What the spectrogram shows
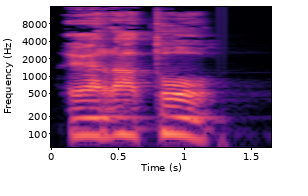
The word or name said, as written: ERATO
